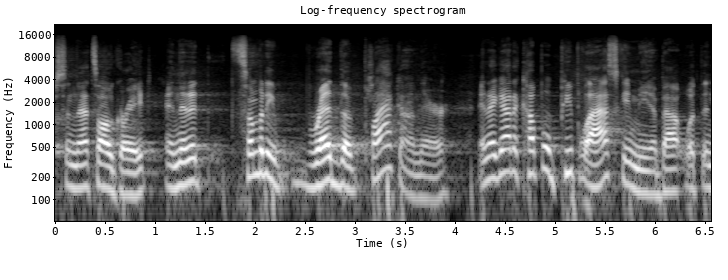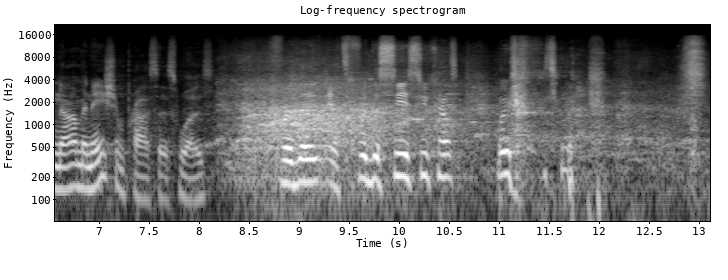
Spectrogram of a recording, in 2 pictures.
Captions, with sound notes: and that's all great. And then somebody read the plaque on there and I got a couple people asking me about what the nomination process was (laughter) for the it's for CSU cons, which (laughs)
